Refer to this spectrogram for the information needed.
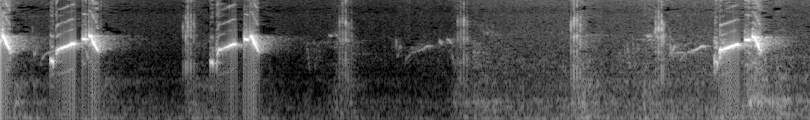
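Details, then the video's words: Bar-winged prinia in a vigorous, combative lure recording meant to provoke other birds to sing: sharp rising upslurred notes, given singly and in quick pairs, spaced by short pauses, with faint low background rumble. "Pancingan Prenjak Gacor Narung Mantap"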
